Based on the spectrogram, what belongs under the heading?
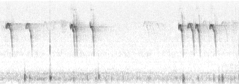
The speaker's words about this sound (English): Crossbill's on the scene here. Wild bird up in the tree.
